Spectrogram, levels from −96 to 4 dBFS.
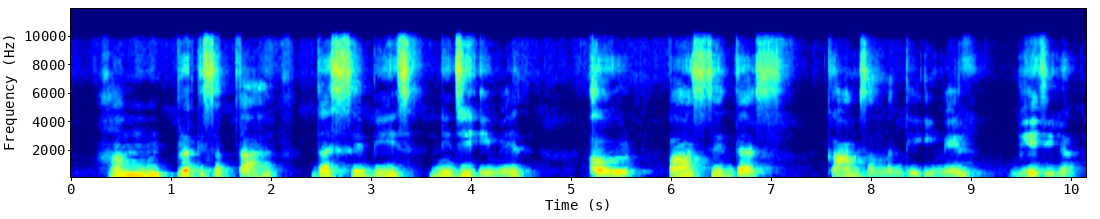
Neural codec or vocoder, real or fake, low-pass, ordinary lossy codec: vocoder, 22.05 kHz, 80 mel bands, WaveNeXt; fake; 9.9 kHz; none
